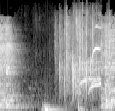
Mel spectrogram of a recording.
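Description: Guitar-backed dance music fading out, then after a brief lull an audience bursts into applause about a second in, with a low thump as it starts and a rising cheer or whoop near the end.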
